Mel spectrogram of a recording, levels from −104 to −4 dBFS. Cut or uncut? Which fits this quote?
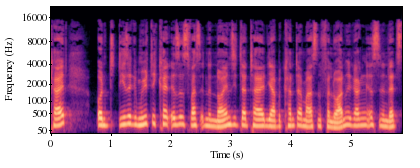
uncut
